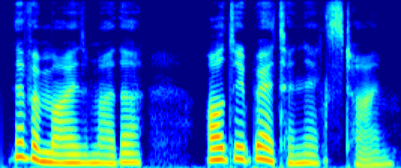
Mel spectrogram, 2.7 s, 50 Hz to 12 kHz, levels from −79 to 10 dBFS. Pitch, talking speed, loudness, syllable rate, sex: 185 Hz, 180 wpm, -19 LUFS, 5.4 syllables/s, female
